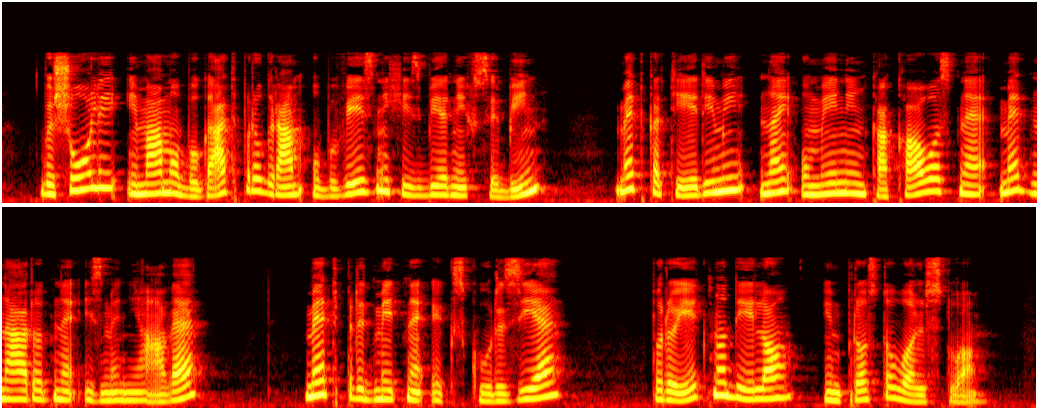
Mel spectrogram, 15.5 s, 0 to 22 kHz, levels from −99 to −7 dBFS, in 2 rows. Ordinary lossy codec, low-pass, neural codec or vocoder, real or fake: none; none; codec, 16 kHz, 16 kbps, FreqCodec, larger model; fake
